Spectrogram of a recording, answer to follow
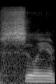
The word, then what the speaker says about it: Cillian: real quick does jimmy remind everybody anybody of cillian murphy if i said it right yes yes yeah alien i mean i yeah killian yeah yeah i know the name i don't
